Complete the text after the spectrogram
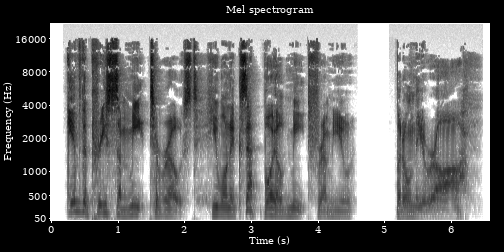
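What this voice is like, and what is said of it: Pirate accent. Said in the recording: “I don't know why they went pirate, but it just felt very piratey ... I like the accent.”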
